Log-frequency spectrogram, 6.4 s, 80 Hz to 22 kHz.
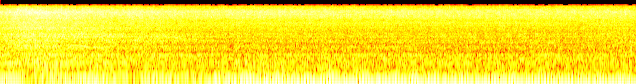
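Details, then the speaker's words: Ram camper van, coolant 150, desired idle 712 rpm, IAC steps under 30: steady, even low rumble with no hunting or misses; hot-soak stalling fixed. "that's it this truck is fixed the owner is going to be thrilled they can take it cross country"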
